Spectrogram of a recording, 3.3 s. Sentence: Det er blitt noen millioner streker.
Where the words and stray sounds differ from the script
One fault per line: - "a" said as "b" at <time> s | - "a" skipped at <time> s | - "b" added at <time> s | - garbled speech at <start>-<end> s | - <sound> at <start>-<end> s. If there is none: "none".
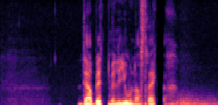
- "noen" skipped at 1.6 s
- dropout at 2.3-2.5 s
